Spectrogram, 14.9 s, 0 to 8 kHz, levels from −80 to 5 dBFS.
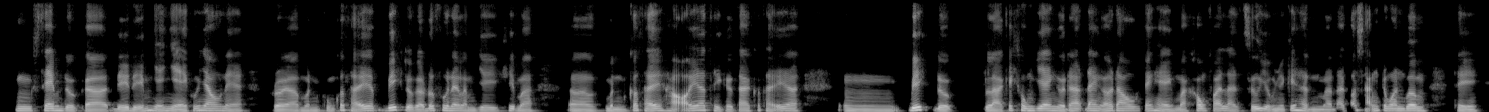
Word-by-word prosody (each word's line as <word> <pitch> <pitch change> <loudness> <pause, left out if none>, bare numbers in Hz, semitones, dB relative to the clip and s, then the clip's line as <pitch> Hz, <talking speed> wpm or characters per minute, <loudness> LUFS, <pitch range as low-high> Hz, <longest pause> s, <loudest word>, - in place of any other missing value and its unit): ừm, 135 -1 0
xem 145 +2 +2
được, 120 -4 -1
à, 115 0 +3
địa 115 +2 +3
điểm 120 +4 +1
nhẹ 120 -4 +1
nhẹ 115 -3 +2
của 140 - -4
nhau 140 -2 +1
nè, 115 -3 -2 0.3
rồi, 115 -1 +2
à, 110 0 0
mình 110 0 -3
cũng 110 +2 -6
có 165 - -1
thể 135 +1 +2
biết 165 +4 +1
được 125 - +2
là 115 - +3
đối 145 +7 +1
phương 155 - +2
đang 135 -1 +3
làm 115 -2 -2
gì, 115 -1 -2
khi 135 - +1
mà 115 -4 -2 0.4
ờ, 110 -1 0
mình 115 -3 0
có 150 - +1
thể 135 -2 +2
hỏi 140 +2 +2
á 160 - +2
thì 135 - -1
người 105 - -2
ta 120 +3 +1
có 120 - -9
thể, 130 - 0
ờ, 125 - +1 0.5
ừm, 110 -2 -2
biết 180 +3 +5
được 115 -4 +1 0.3
là 120 -2 +3
cái 150 - -3
không 140 -2 +1
gian 135 -1 +3
người 120 -3 +2
ta 130 +2 +2
đang 140 -1 +1
ở 125 +4 +2
đâu 135 -2 0
chẳng 125 +2 -1
hạn 110 -1 0
mà 115 - 0
không 135 +4 0
phải 125 +1 +2
là 120 -6 -1
sử 130 +3 0
dụng 130 -4 +1
những 120 - -2
cái 155 - 0
hình 125 -8 0
mà 105 -1 -2
đã 110 +5 -3
có - - -4
sẵn - - 0
trong 145 - +1
album, 130 0 +3 0.3
thì 110 -3 +1
125 Hz, 280 wpm, -23 LUFS, 115-140 Hz, 0.5 s, biết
